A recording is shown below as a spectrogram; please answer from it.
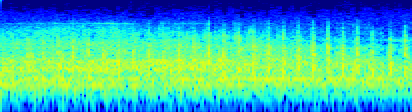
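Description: A rescue helicopter passes overhead, its rotor thudding in a steady, loud, continuous pulse with engine whine, close and unbroken throughout with no voices.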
